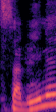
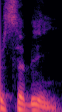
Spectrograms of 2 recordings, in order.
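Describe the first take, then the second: First: Sabine said as "suh-bee-NAY"; Sabine with extra syllable. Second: Sabine said as "suh-BEEN"; two-syllable Sabine. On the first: Host checking guest's name, Sabine as "suh-bee-NAY". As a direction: end Sabine on an "ay" sound. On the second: Host checking guest's name, Sabine as "suh-BEEN". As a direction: end Sabine on "been", silent final e. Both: Shown as a demonstration. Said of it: "Is it Sabine or Sabine?".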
